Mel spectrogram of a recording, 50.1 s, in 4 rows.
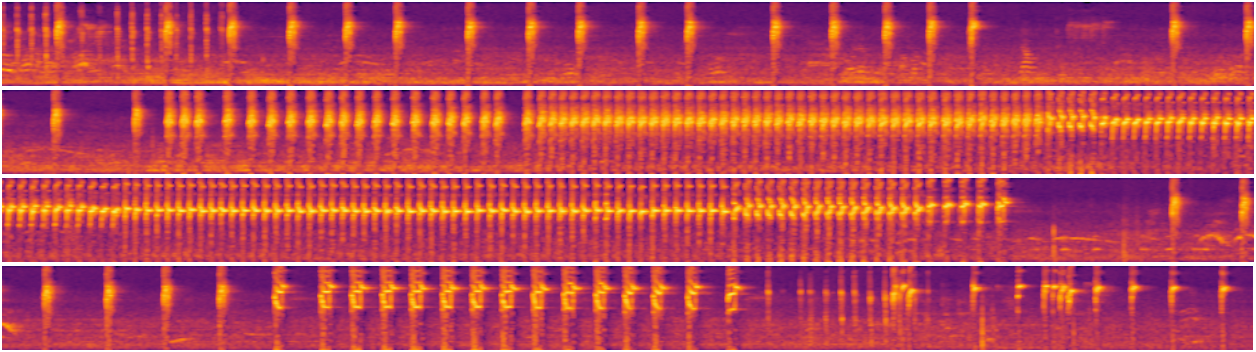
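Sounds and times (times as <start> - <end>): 
Lovebird chirps and trills: 0.0 - 10.0, 10.6 - 13.3, 13.9 - 36.1, 36.7 - 50.0.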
